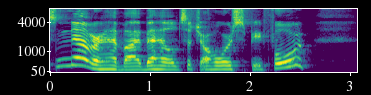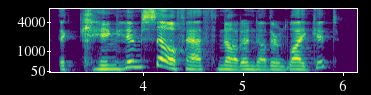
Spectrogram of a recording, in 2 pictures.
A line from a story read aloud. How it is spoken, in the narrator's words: cried Boots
